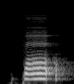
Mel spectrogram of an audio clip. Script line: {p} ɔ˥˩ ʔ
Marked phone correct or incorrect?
correct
